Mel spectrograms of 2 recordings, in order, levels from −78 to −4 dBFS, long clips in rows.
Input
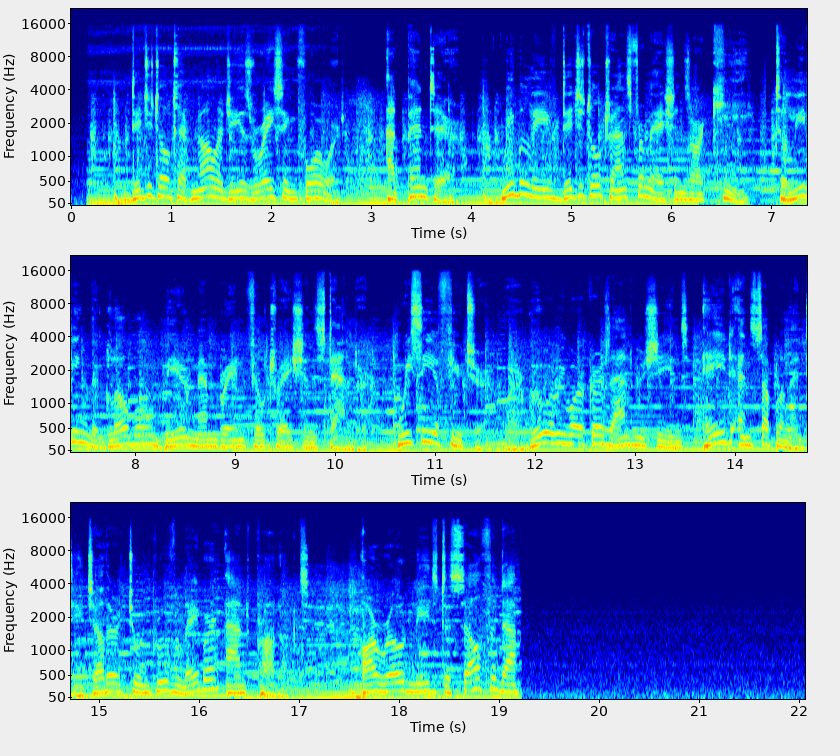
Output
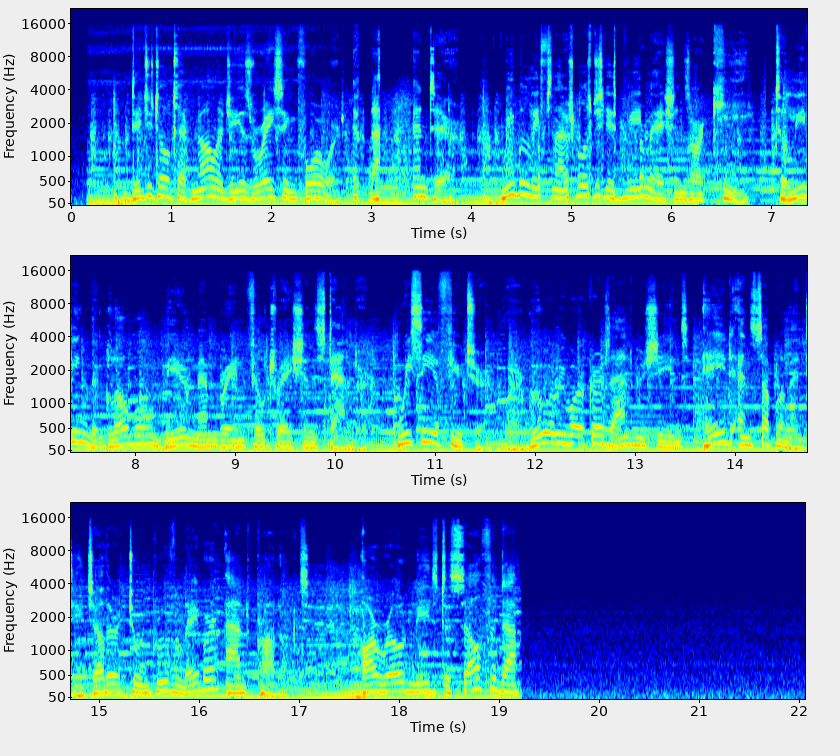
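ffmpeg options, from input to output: ffmpeg -i in.wav -filter_complex "[0:a]asplit=5[link_01][link_02][link_03][link_04][link_05];[link_01]atrim=end=2.832[link_06];[link_02]atrim=start=2.828:end=3.432,asetpts=PTS-STARTPTS,areverse[link_07];[link_03]atrim=start=3.428:end=4.682[link_08];[link_04]atrim=start=4.678:end=5.702,asetpts=PTS-STARTPTS,areverse[link_09];[link_05]atrim=start=5.698[link_10];[link_06][link_07]acrossfade=duration=0.004:curve1=hsin:curve2=hsin[link_11];[link_11][link_08]acrossfade=duration=0.004:curve1=hsin:curve2=hsin[link_12];[link_12][link_09]acrossfade=duration=0.004:curve1=hsin:curve2=hsin[link_13];[link_13][link_10]acrossfade=duration=0.004:curve1=hsin:curve2=hsin" out.wav

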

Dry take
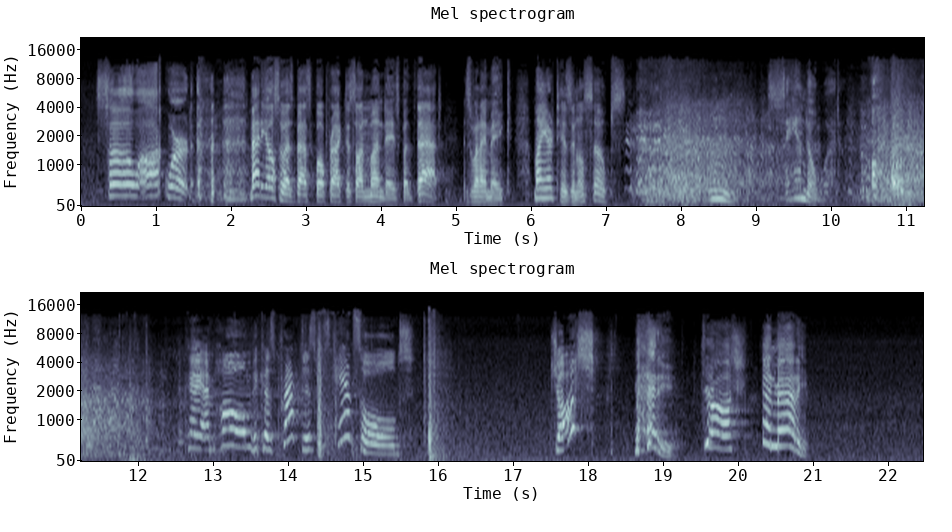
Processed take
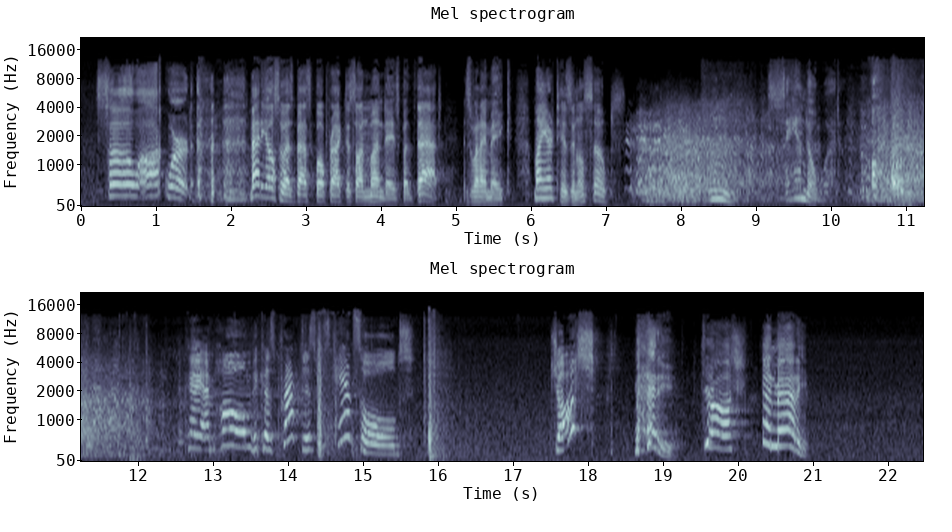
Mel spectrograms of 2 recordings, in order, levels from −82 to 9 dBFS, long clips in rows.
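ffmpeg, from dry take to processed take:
ffmpeg -i in.wav -filter_complex "[0:a]asettb=1/sr,asplit=3[link_01][link_02][link_03];[link_01]atrim=end=6.954[link_04];[link_02]atrim=start=6.95:end=8.26,asetpts=PTS-STARTPTS,afade=type=in:duration=0.004:curve=qsin,afade=type=out:start_time=1.306:duration=0.004:curve=qsin,lowpass=3000[link_05];[link_03]atrim=start=8.256[link_06];[link_04][link_05]acrossfade=duration=0.004:curve1=hsin:curve2=qsin[link_07];[link_07][link_06]acrossfade=duration=0.004:curve1=qsin:curve2=hsin,highpass=52,lowshelf=frequency=170:gain=-6" out.wav

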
